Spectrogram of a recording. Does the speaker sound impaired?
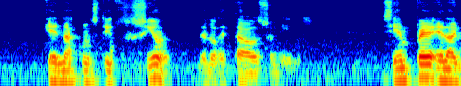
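No.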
